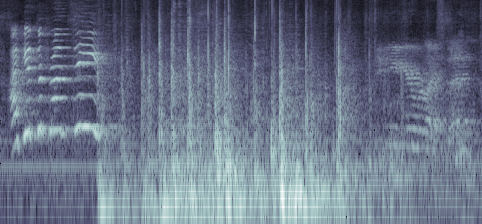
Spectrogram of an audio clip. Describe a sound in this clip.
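Footsteps patter and thump across a wooden stage.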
